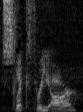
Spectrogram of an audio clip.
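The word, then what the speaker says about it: Slic3r: the first slicers, which some people pronounce this Slick 3R, it's the word slicer with the E turned around to make it a 3, and I'll go ahead and just pronounce it that way through the rest of the video.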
